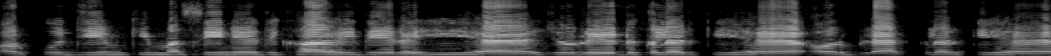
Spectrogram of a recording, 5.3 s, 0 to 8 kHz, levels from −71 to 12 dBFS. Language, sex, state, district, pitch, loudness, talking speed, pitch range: Hindi, female, Haryana, Charkhi Dadri, 240 Hz, -17 LUFS, 215 wpm, 230-250 Hz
